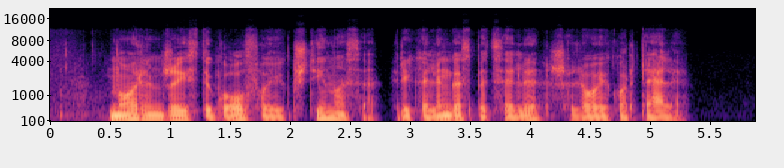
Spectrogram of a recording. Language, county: Lithuanian, Panevėžys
